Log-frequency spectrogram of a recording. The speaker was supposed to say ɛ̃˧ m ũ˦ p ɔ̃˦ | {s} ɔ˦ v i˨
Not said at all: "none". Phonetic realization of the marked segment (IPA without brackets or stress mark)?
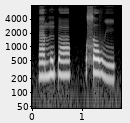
s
